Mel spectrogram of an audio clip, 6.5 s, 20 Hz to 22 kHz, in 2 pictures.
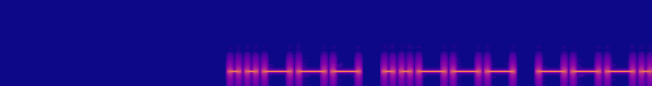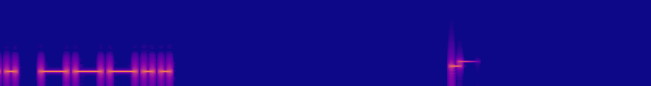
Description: Morse code, heard as a keyed tone, about 28 wpm, 700 Hz. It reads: 2288
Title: Common Cut Numbers - 4-Digit 28wpm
